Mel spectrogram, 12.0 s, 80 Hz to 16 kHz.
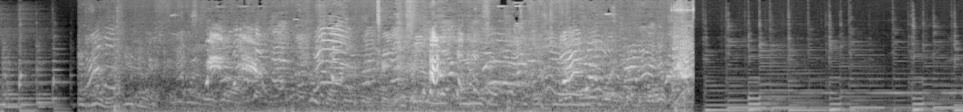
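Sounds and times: children calling out at play: 1.0s - 8.7s.

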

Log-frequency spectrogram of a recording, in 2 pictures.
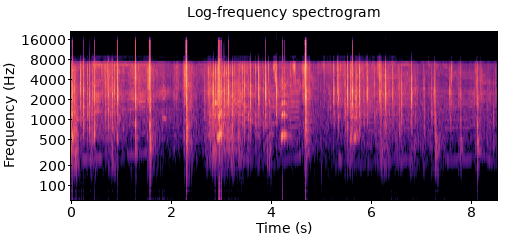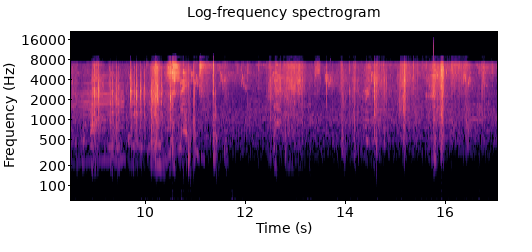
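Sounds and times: young people calling and chattering: 0.2s - 17.0s.

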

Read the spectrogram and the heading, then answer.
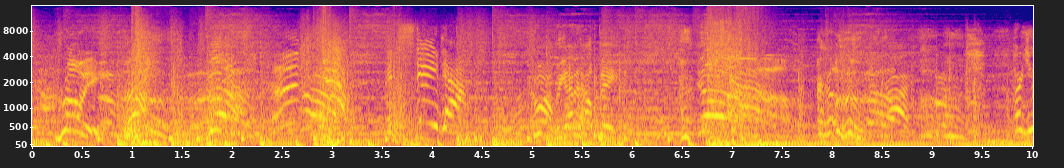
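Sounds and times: driving action music: 0.0s - 10.0s
punch and kick impacts: 0.8s - 2.2s.

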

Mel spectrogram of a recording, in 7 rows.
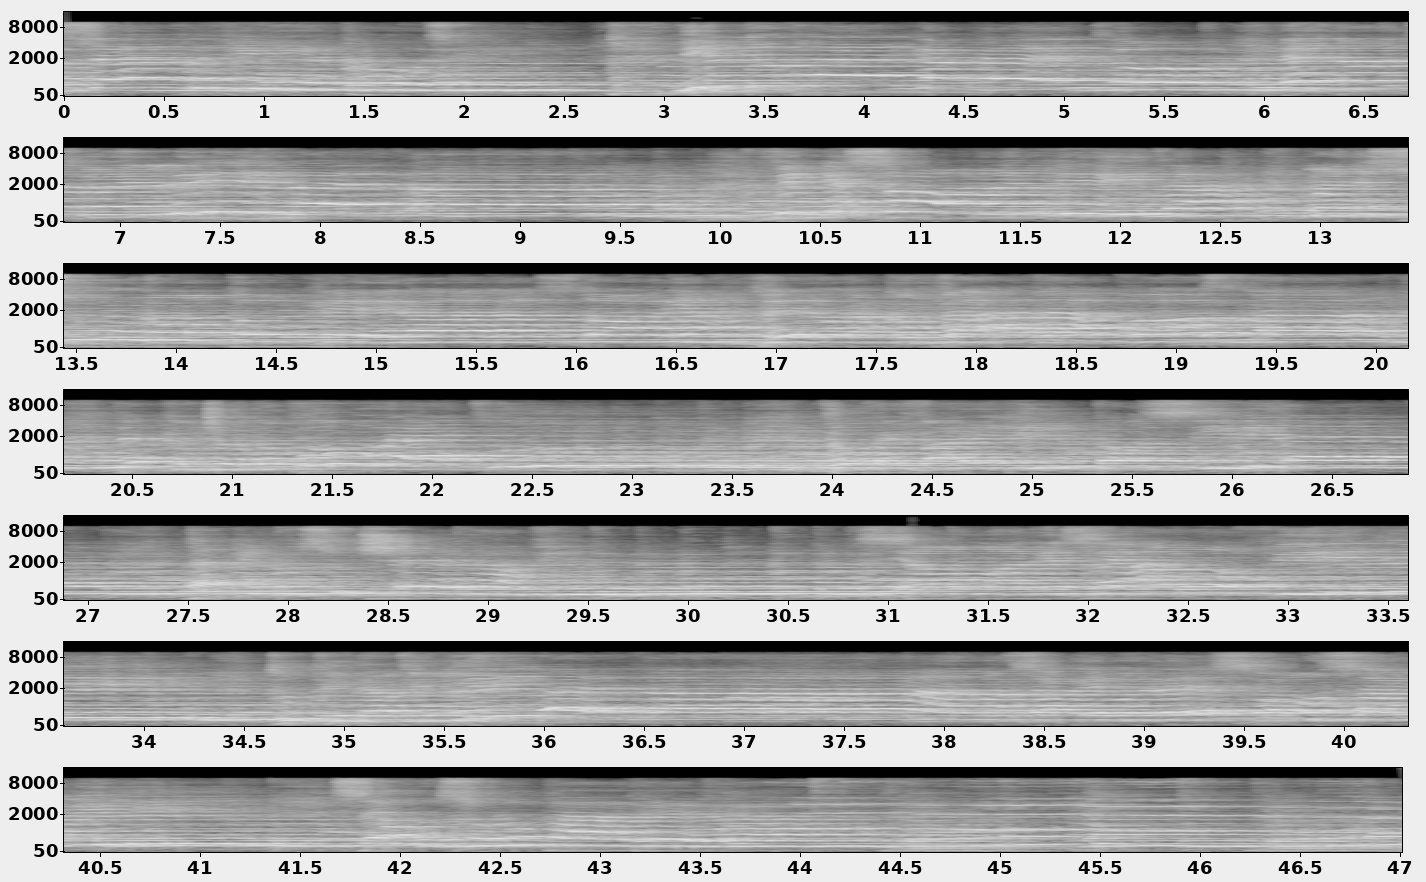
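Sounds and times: acoustic guitar: 0.0s - 47.0s
keyboard: 0.0s - 47.0s
man and woman singing duet: 0.0s - 47.0s
violin: 0.0s - 47.0s.

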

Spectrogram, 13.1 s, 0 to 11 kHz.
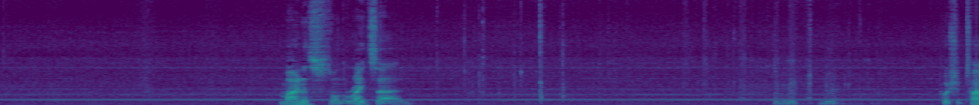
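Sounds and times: steady hum: 0.0s - 13.0s.

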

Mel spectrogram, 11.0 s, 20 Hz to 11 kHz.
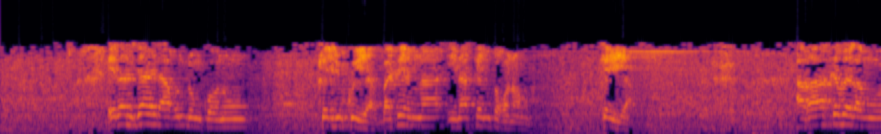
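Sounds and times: steady rushing noise: 0.0s - 2.5s
speech: 1.3s - 3.1s, 4.0s - 6.7s, 7.5s - 8.0s, 10.0s - 11.0s.

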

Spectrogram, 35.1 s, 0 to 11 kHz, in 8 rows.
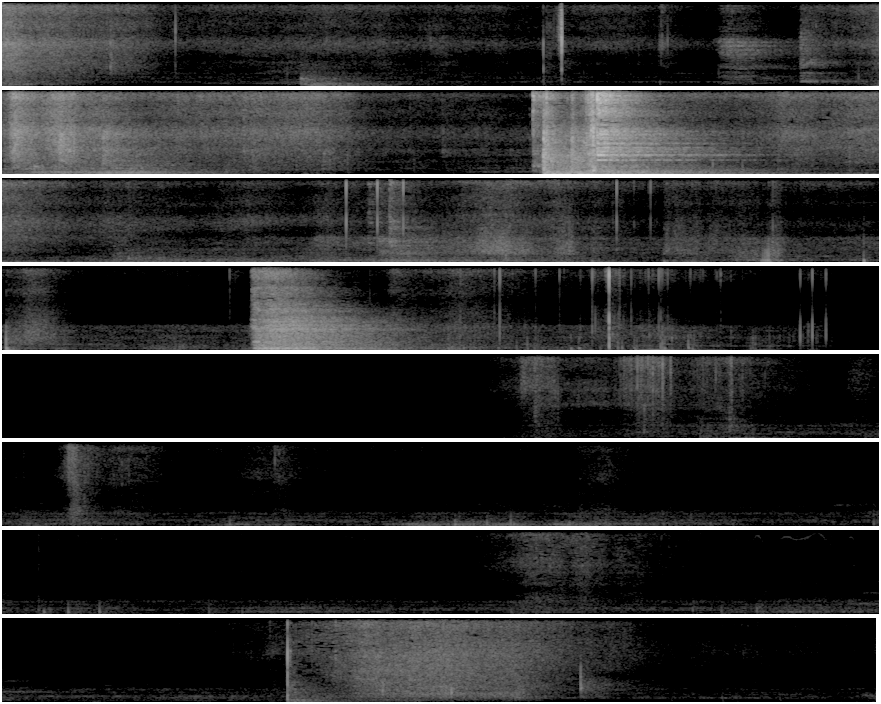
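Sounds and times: steel door swinging shut: 7.0s - 8.3s
rumbling slide of door: 7.2s - 11.8s.

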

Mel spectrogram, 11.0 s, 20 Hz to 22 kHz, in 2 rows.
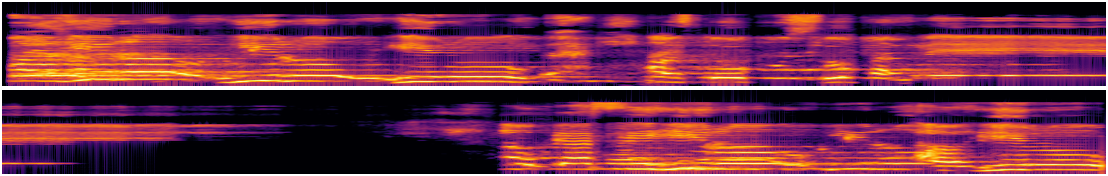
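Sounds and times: shrill synthesized tone: 0.1s - 1.1s.

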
